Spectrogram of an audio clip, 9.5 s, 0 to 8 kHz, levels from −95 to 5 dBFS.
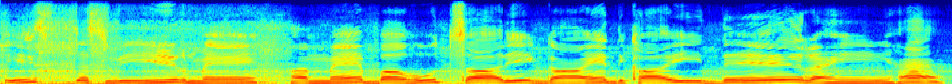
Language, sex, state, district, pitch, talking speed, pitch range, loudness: Hindi, male, Punjab, Fazilka, 170 Hz, 70 wpm, 165-190 Hz, -14 LUFS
